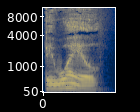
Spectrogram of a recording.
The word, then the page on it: bewail: British English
